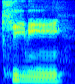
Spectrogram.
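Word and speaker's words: Kenney: uh and then there's keaney k-e-n-n-e-y i do not know how to pronounce it everybody wants to say kenny but it's not kenny uh asset jesus and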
